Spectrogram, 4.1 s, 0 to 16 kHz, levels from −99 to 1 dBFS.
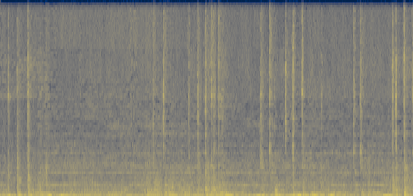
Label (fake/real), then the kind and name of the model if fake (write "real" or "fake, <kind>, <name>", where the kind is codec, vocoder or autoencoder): fake, codec, SNAC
